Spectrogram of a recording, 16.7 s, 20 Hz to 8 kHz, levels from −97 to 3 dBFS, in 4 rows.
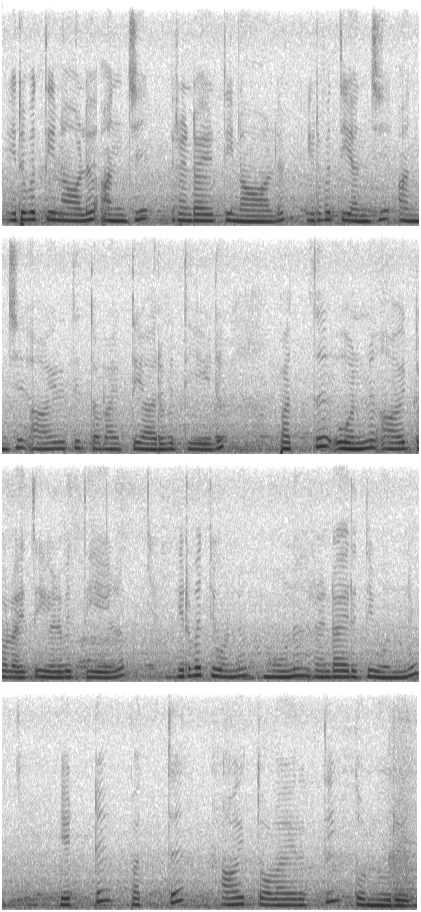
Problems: constant background noise, continuous background conversations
